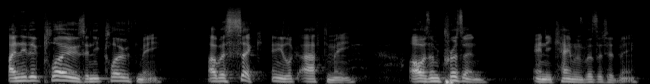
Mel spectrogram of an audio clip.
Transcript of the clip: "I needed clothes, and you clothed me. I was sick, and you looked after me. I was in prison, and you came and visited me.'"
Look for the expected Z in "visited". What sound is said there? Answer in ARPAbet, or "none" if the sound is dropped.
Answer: Z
